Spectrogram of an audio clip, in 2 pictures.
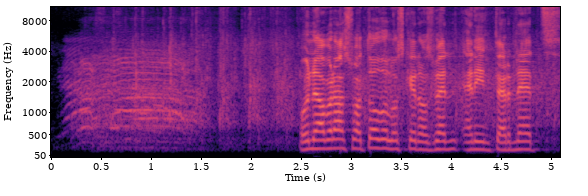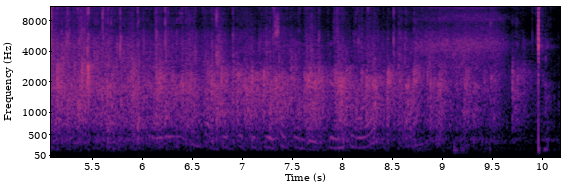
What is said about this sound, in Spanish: Así es que si, si les gritamos gracias y les damos un aplauso, ellos van a oír ahorita. Una, dos, tres.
